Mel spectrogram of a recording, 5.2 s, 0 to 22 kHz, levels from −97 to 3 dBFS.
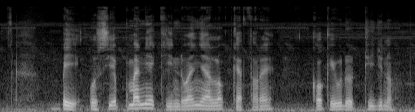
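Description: A short bit of speech, and nothing technically wrong turns up anywhere in it.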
